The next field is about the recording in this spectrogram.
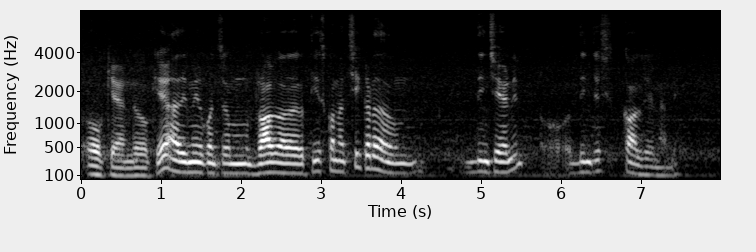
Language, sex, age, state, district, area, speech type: Telugu, male, 30-45, Telangana, Nizamabad, urban, spontaneous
